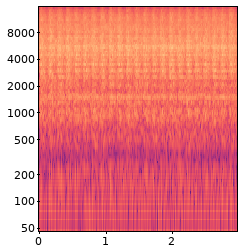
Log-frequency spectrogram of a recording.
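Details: Jeep that won't start after stopping at a gas station, fuel pump not heard priming, relays swapped, check engine and shift lights on: starter churns evenly four turns a second with no firing; cranks but won't start; cause suspected, not confirmed.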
